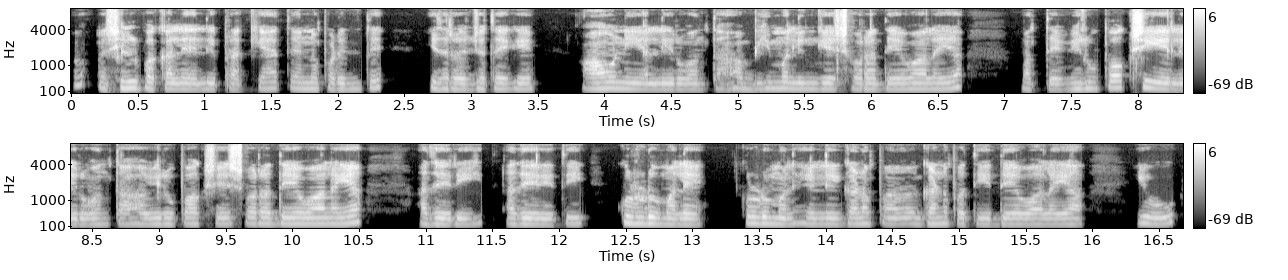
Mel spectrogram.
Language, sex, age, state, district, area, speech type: Kannada, male, 18-30, Karnataka, Kolar, rural, spontaneous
